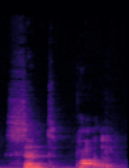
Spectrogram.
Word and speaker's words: Szentpaly: Yeah, so my name is just pronounced with the Z silent, so it's Szentpaly. Oh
